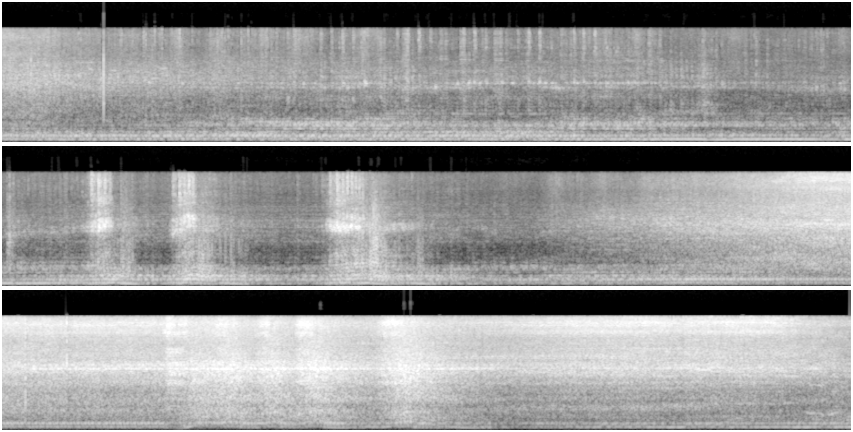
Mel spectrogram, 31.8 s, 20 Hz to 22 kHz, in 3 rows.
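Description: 1970 Chevelle SS's 454 LS5 big-block V8 idling with a steady burble, blipped three times in quick succession about halfway through and revved a few more times later on.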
